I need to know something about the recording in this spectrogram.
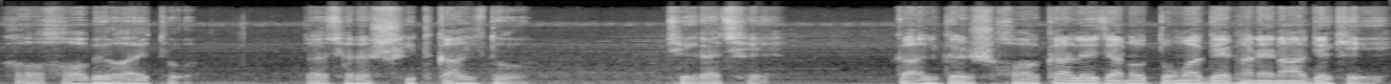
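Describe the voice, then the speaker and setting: A man's voice: lowish voice, flat delivery, measured pace, a little mellow, lightly acted. A man voicing a proud, domineering village landlord and father in a cartoon, blustering and repeating himself. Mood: stern.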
